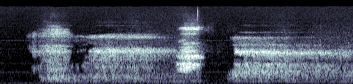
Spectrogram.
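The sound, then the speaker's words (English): Deep breathing during a guided breathing exercise, in through the nose and out through the mouth: soft, airy rushes of breath separated by short pauses, with no talk. “let's take in our three deep breaths, in through our nose and out through our mouth”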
